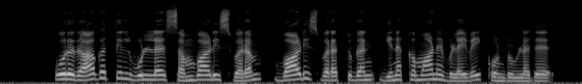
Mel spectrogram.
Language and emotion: Tamil, neutral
